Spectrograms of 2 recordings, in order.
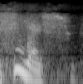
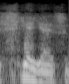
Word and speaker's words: Sieyès: Deuxièmement, sur le droit de vote, c'est Sieyès, quelques-uns appelaient Sieyès, mais je sais qu'ils ont prononcé, que lui-même prononçait Sieyès, un ancien prêtre.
